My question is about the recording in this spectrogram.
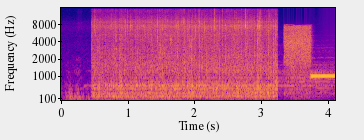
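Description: TV-static hiss sound effect that starts abruptly about half a second in and cuts off sharply, followed by a brief second burst of hiss and then the steady high beep of a test-pattern tone that goes with colour bars.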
